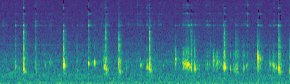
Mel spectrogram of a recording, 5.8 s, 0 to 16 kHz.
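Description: Long fingernails tap rapidly across a hand-sized white ceramic ornament with a rough textured surface and glazed blue decorations. The result is a quiet, irregular run of short, dry clicks with a hard ceramic tone around 830 Hz, each dying away almost instantly, with a few brief bursts of quick taps.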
